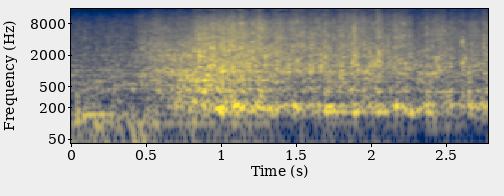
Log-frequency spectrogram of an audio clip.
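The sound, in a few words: water trickling down a mine in the Czech Republic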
